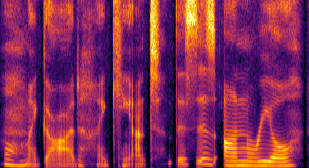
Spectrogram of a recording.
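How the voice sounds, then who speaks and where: A woman's voice: medium pitch, lively intonation, slow, creaky, a little mellow, no echo. A young woman playing a prickly, defensive teenage school bully in an intimate girlfriend ASMR roleplay, sulky and sarcastic, close to the mic. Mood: exasperated. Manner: sulky, sarcastic, huffy, with sighs and whispers.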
